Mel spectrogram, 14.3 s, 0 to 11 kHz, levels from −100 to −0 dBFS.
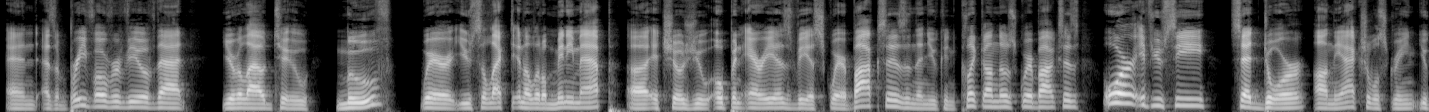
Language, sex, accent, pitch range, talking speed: English, male, American, 125-160 Hz, 200 wpm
